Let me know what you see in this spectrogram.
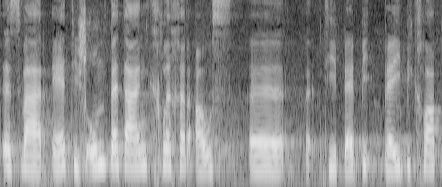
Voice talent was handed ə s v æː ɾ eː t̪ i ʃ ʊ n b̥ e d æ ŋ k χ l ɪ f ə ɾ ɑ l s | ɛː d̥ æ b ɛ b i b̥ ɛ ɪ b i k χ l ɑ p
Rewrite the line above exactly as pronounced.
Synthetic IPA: ə s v æː ɾ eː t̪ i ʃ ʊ n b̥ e d æ ŋ k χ l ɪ χ ə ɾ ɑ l s | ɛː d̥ i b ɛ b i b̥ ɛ ɪ b i k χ l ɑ p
